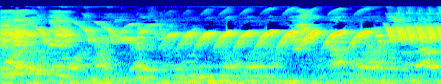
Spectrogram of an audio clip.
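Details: Caged canary singing energetically with clicking, typing-like phrases, used to coax other birds into song; a long run of rapid repeated high swept notes, about two per second, then a buzzy trill.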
